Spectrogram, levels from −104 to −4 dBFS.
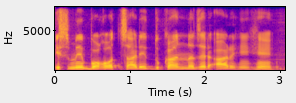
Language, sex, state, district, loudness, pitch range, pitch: Hindi, male, Arunachal Pradesh, Lower Dibang Valley, -16 LUFS, 140-165 Hz, 150 Hz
